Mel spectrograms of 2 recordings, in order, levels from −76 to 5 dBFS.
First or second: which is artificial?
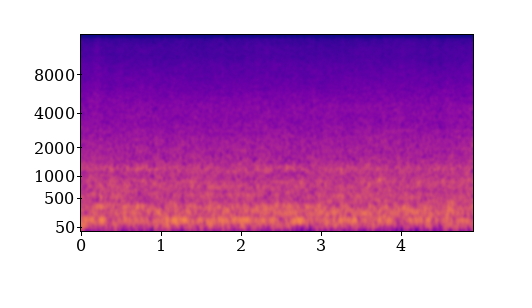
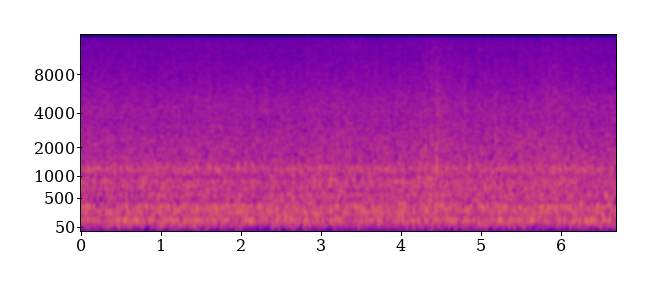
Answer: first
